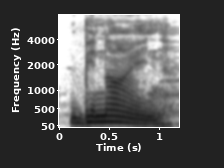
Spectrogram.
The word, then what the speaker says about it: benign: So without wasting any time, first word है बिनाइन। इसमें जी silent है, सो बिनाइन।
